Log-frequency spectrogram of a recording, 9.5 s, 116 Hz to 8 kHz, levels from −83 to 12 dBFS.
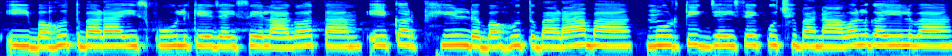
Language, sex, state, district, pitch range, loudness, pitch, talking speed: Hindi, female, Uttar Pradesh, Deoria, 250-270 Hz, -20 LUFS, 260 Hz, 125 wpm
